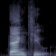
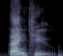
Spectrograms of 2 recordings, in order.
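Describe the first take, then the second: No difference in how they are said.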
